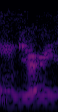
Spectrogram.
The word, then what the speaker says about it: Amesbury: Did I pronounce that correctly? Amesbury? – Yes.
